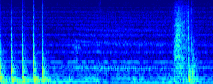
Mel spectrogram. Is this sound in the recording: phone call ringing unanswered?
no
